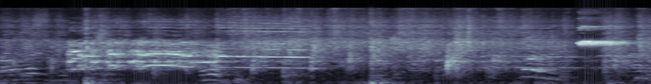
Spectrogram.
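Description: A rooster crowing once, one long call of about a second and a half that ends on a held note, over crowd voices and the thuds of a basketball being dribbled.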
